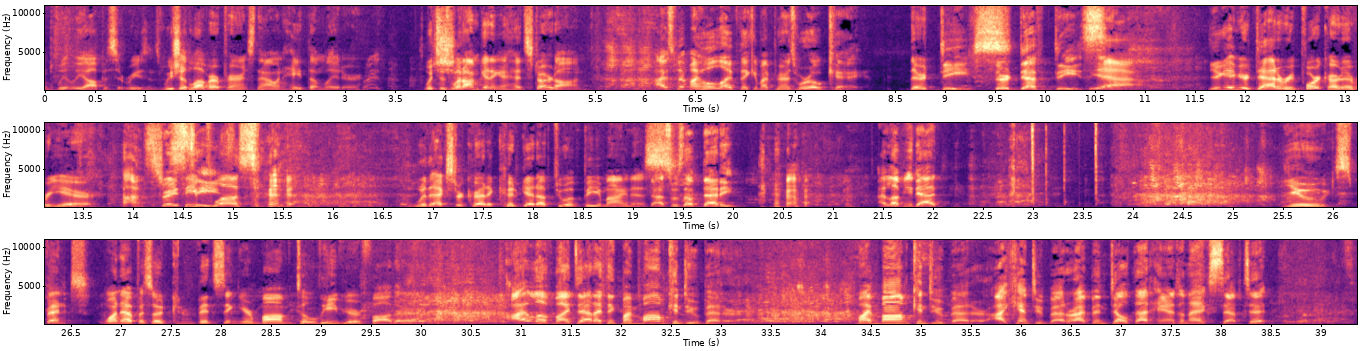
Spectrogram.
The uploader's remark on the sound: Recorded in front of a live studio audience at Littlefield bar in Brooklyn, NY!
